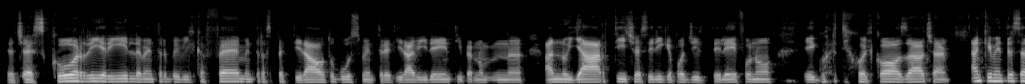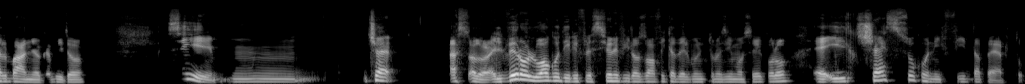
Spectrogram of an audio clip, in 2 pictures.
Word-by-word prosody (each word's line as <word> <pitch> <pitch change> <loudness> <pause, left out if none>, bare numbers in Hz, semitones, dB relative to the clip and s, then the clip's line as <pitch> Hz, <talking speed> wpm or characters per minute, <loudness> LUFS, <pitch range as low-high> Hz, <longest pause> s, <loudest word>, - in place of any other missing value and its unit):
Cioè 110 +3 +1
scorri, 145 +3 +4
reel 130 0 0
mentre 125 0 -5
bevi 120 0 -6
il 120 - -7
caffè, 135 +3 +1
mentre 125 -2 -6
aspetti 110 - -7
l'autobus, 115 +1 0
mentre 105 -1 -4
ti 110 - -8
lavi 110 -1 +1
i - - -3
denti 115 0 -2
per - - -5
non 110 0 -5 0.2
annoiarti, 120 +2 +4
cioè 120 - -2
sei 120 +1 -5
lì 120 - -1
che 120 +1 -5
poggi 115 -2 -5
il 110 - -5
telefono, 115 0 -2 0.3
e 115 -1 -2
guardi - - -11
qualcosa; 125 0 +1
cioè 115 -3 -1 0.2
anche 155 +1 +2
mentre 155 -1 +1
sei 150 0 +2
al - - -2
bagno, 120 -5 +2
capito? 115 -1 -4 0.8
Sì, 195 - 0 0.2
mhmm, 125 -1 -8 0.5
cioè - - +4 0.5
asso - - 0
allora, 110 -1 +3
il 130 +2 +1
vero 220 +7 +10
luogo 175 -2 +6
di 150 - -1
riflessione 140 +2 0
filosofica 130 -2 -4
del 125 -2 -5
ventunesimo 120 -1 -7
secolo, 130 +6 -4 0.2
è - - +1
il 140 +1 +2
cesso 190 +2 0
con 155 -9 -6
il 115 - -9
feed 125 0 -14
aperto. 120 - -10
125 Hz, 165 wpm, -23 LUFS, 115-135 Hz, 0.8 s, vero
